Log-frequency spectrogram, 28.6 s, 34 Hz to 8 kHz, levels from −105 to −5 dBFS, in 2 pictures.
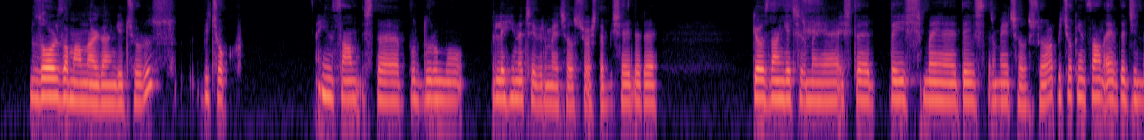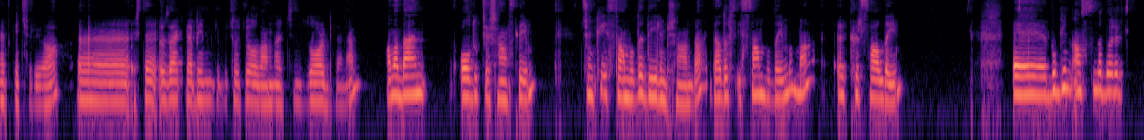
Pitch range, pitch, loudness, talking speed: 155-190 Hz, 170 Hz, -40 LUFS, 115 wpm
